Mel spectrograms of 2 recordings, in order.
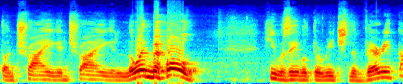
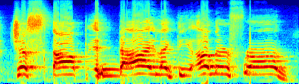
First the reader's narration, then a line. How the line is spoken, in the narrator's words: the other frogs kept yelling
